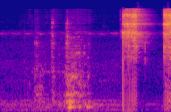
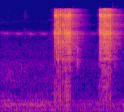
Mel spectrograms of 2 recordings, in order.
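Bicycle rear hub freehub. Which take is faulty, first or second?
first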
